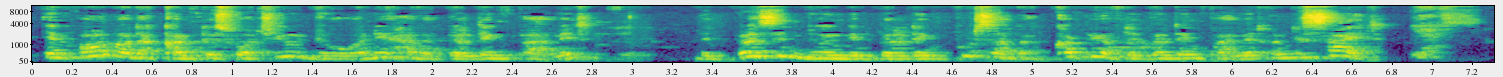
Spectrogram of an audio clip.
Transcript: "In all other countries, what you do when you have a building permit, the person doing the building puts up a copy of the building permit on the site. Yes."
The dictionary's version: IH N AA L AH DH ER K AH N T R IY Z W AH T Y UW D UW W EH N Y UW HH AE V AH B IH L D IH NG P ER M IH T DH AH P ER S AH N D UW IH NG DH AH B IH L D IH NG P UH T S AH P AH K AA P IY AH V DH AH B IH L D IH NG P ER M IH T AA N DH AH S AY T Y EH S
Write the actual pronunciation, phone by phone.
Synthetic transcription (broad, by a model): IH N AA L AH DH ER K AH N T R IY S W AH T Y UW D UW W EH N Y UW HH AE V AH B IH L D IH NG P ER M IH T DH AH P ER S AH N D UW IH NG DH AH B IH L D IH NG P UH T S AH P AH K AA P IY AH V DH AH B IH L D IH NG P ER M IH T AA N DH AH S AY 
